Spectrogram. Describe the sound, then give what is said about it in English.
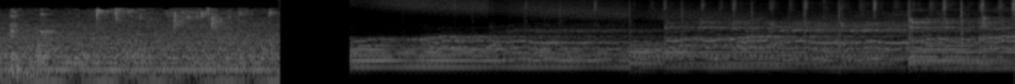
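Water runs at a sink as someone washes their face, with a couple of seconds of steady splashing that cuts off abruptly. After a short silence, tonal music follows. “Finished washing my face. So my skin is very, very clean, very smooth.”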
